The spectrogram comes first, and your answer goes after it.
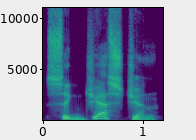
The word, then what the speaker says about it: suggestion: My suggestion would be to the stress is on suggestion.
